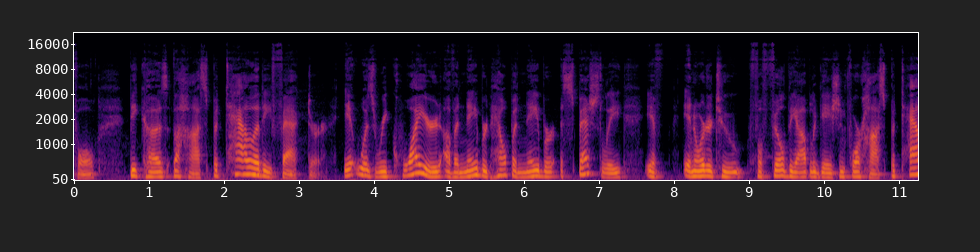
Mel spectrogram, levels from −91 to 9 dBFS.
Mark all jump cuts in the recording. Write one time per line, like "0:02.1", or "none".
0:01.3
0:05.5
0:06.5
